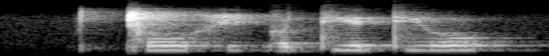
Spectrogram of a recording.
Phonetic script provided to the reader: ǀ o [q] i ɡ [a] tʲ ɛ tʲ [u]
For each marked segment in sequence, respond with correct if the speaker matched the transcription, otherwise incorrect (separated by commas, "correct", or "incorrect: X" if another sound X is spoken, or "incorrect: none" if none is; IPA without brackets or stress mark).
incorrect: x, incorrect: ʌ, incorrect: o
